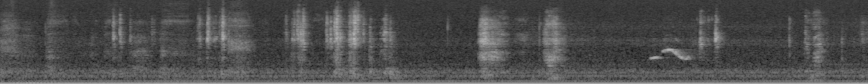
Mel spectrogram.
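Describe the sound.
A person's trademark sound: a short, rising whistle chirps out among a scattering of sharp, dry clicks that come irregularly throughout, moderately loud, with no one speaking.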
